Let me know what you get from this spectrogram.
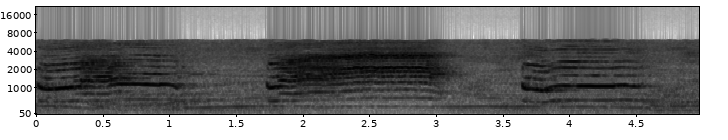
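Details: Domestic cat in a fight, giving long drawn-out wailing yowls with rich harmonics, three howls rising and wavering over about five seconds, one fuller and harsher in the middle, indoors.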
